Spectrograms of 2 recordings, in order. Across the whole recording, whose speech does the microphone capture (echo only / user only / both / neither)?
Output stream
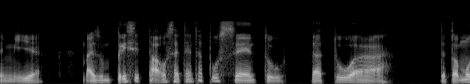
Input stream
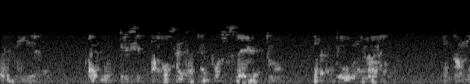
echo only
